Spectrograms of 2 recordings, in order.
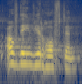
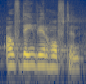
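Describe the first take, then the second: No difference in how they are said.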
